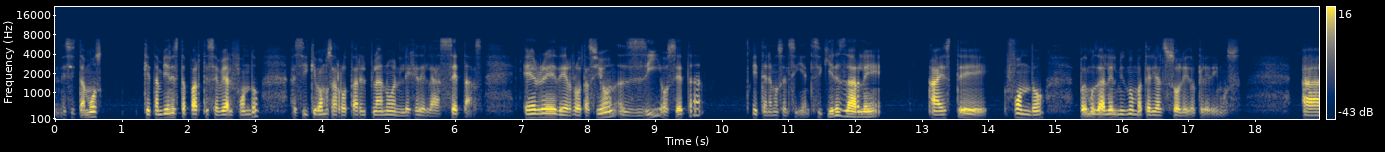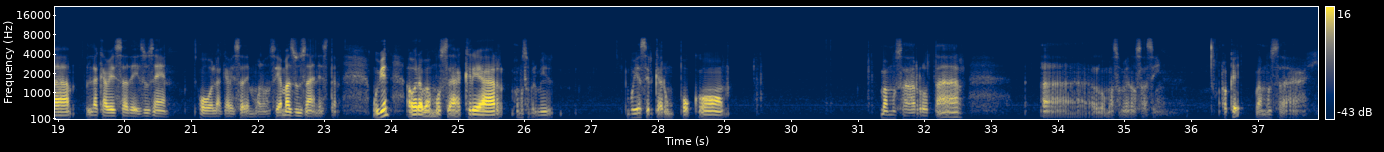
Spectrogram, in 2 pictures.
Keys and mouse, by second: 6.9 r, 10.5-12.4 drag, 15.4-17.2 drag, 17.4-25.9 middle drag, 26.0 KP_0, 29.0 g, 30.5 click, 31.2 r, 35.4-37.9 drag.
